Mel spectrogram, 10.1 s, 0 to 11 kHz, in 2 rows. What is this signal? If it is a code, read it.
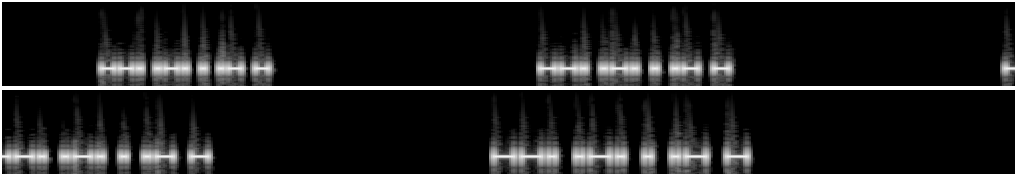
Morse code, heard as a keyed tone, about 41 wpm, 700 Hz. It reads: GREAT GREAT GREAT GREAT
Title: Speed-Racing Top 200 Words 35wpm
